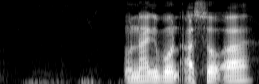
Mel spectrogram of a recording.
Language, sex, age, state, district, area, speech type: Santali, male, 18-30, West Bengal, Purulia, rural, spontaneous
